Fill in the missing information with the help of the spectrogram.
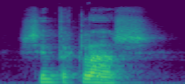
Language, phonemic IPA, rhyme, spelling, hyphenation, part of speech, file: Dutch, /sɪntərˈklaːs/, -aːs, Sinterklaas, Sin‧ter‧klaas, proper noun, Nl-Sinterklaas.ogg
- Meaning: Sinterklaas (Saint Nicholas in a folkloric incarnation, who (in the Low Countries and other parts of Europe) gives presents to children on December 5 or 6)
